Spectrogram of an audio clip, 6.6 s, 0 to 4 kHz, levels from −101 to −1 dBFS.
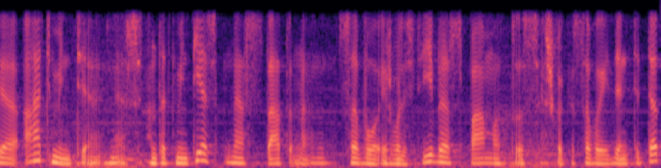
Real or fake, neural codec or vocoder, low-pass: real; none; 3.6 kHz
